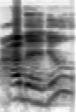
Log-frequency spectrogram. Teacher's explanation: یہاں پہ اظہار کریں گے، محمدن عبدہ، عبدہ، با پہ قلقلہ، با ساکن ما قبل مفتوح ہے تو با پہ قلقلہ کریں گے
